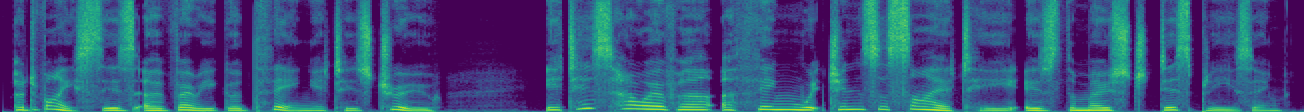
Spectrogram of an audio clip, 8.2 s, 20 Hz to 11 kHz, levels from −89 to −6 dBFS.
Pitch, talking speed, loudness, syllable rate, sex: 230 Hz, 155 wpm, -18 LUFS, 4.2 syllables/s, female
